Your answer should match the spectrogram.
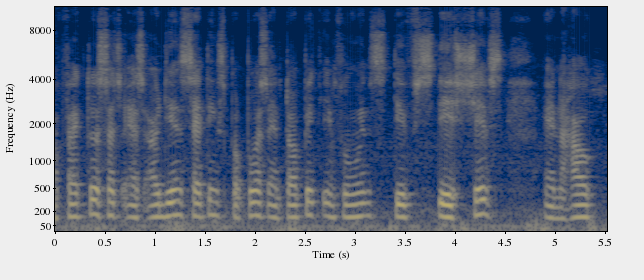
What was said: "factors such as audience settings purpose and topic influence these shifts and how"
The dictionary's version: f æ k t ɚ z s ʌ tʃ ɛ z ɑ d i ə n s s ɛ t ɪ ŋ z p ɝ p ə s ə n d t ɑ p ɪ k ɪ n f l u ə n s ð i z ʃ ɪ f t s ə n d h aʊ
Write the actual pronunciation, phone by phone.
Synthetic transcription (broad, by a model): f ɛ k t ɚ s ʌ tʃ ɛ s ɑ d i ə n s s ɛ t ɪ ŋ s p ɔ p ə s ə n t ɑ p ɪ k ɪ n f l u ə n s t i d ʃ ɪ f s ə n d h aʊ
